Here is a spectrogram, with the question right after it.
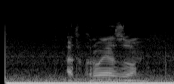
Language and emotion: Russian, neutral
